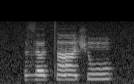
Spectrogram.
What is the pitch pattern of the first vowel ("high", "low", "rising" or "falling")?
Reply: low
